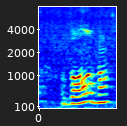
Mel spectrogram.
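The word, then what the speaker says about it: vol-au-vent: So this L gets pronounced in French, but this T does not.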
